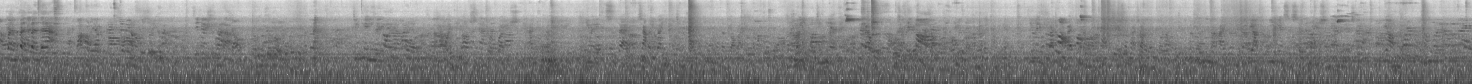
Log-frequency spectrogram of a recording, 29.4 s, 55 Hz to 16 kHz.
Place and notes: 五角場, Shanghai - Fast food（KFC）
sitting in the Fast food(KFC), The crowd, Binaural recording, Zoom H6+ Soundman OKM II
Yangpu, Shanghai, China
